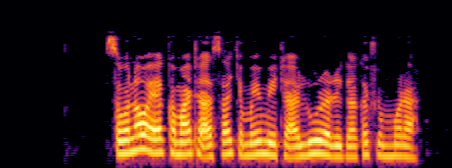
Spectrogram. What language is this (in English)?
Hausa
